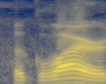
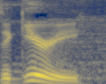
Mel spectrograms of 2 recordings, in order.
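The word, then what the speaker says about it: Aguirre: Aguire. It's not aguire. It's a giri.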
